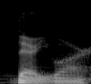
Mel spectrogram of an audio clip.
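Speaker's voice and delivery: low, quiet mutter under the breath. Atticus finding the body he tracked, muttered. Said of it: "he muttered".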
